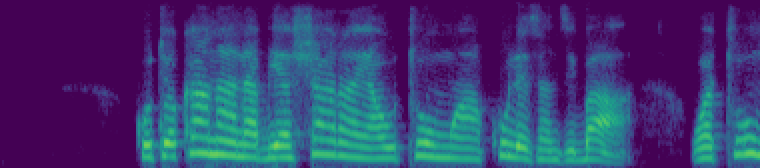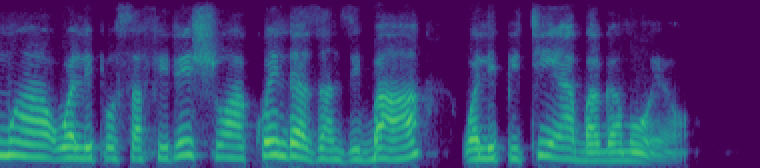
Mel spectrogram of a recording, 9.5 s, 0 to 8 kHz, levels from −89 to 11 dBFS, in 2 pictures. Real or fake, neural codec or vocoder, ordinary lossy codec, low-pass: real; none; Opus, 16 kbps; 7.2 kHz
